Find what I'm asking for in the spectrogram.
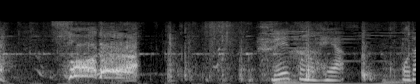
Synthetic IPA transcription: soːd̪e | ɾe̞ːkono̞ɦe̞jaod̪

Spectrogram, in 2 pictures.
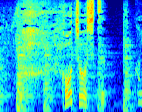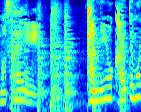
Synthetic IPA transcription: kʰo̞ːt͡ɕo̞ːɕi̥t͡sɨ̰ | kʰo̞no̞sai | t̪ãɲ̟ːĩɰ̃o̞kaet̪e̞mo̞ɾ

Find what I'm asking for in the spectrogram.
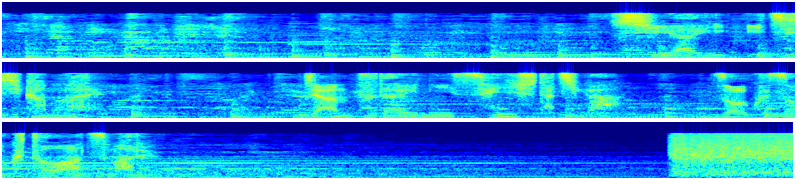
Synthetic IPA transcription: ɕijaiit͡ɕiʑikãmːae̞ | d͡ʑãmpɯ̟d̪aiɲ̟isẽ̞ɰ̃ɕɨ̥t̪ḁt͡ɕiɡa̰d͡zo̞kɯ̟zo̞kɯ̟̥t̪o̞at͡sɨmaɾɯ̟

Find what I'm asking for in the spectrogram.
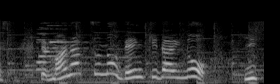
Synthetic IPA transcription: esɨ̥d̪̥e̞manat͡sɨno̞d̪ẽ̞ŋkʲid̪aino̞ | ɲi

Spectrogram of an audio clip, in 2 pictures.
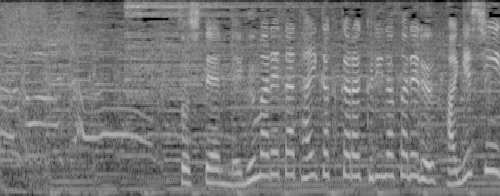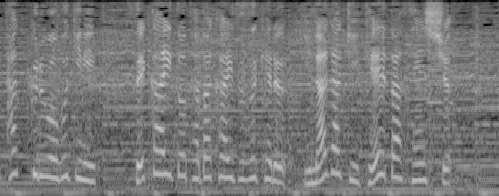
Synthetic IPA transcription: so̞ɕi̥t̪e̞me̞ɡɯ̟maɾe̞t̪at̪aikakɯ̥kaɾakɯ̟ɾʲinasaɾe̞ɾɯ̟haɡe̞ɕiːt̪akːɯ̟ɾɯ̟o̞bɯ̟kʲiɲ̟i | se̞kait̪o̞t̪at̪akait͡sɨzɨke̞ɾɯ̟ | inaɡakʲike̞ːt̪asẽ̞ɰ̃ɕɨ

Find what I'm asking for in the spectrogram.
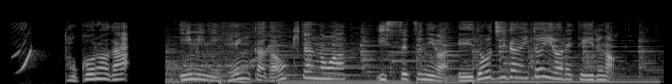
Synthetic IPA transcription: t̪o̞ko̞ɾo̞ɡa | imʲiɲ̟iɦẽ̞ŋkaɡao̞kʲi̥t̪ano̞βaisːe̞t͡sɨɲ̟iβ̞a̰ʔe̞d̪o̞ʑid̪ait̪o̞iβaɾe̞t̪e̞iɾɯ̟no̞̰

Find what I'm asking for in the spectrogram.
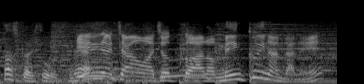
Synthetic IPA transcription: t̪aʃkaɲisoːd̪eseɾinat͡ʃaõʋad͡ʒɔt̪ːɔanɔmeŋkɯjnand̪a̰nḛ

